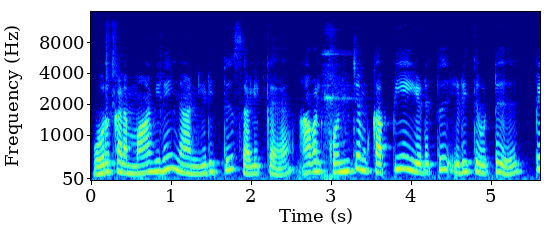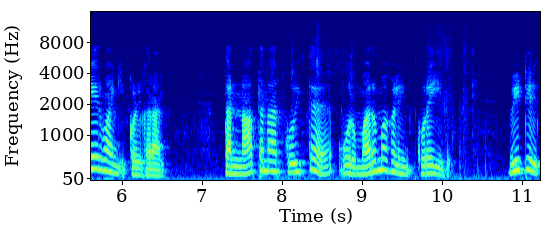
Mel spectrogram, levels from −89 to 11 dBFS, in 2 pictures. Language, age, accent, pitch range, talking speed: Tamil, 40-59, native, 140-205 Hz, 105 wpm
